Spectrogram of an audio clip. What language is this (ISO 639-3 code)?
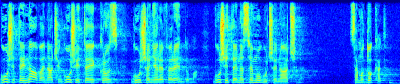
hrv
